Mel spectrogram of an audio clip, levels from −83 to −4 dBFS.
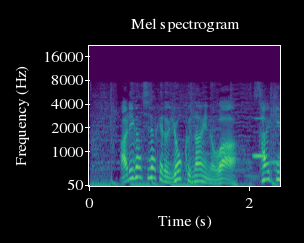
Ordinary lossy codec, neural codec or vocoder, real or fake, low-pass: none; none; real; none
